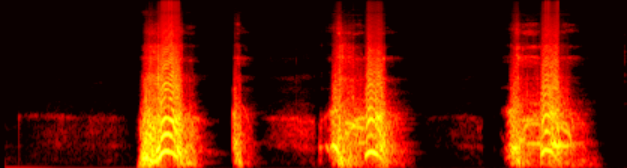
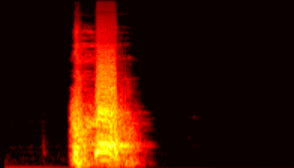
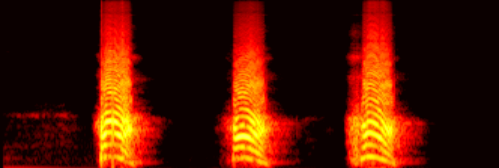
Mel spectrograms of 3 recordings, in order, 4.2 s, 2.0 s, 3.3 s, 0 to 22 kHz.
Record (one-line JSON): {"three_cough_length": "4.2 s", "three_cough_amplitude": 32768, "three_cough_signal_mean_std_ratio": 0.46, "cough_length": "2.0 s", "cough_amplitude": 32767, "cough_signal_mean_std_ratio": 0.36, "exhalation_length": "3.3 s", "exhalation_amplitude": 32768, "exhalation_signal_mean_std_ratio": 0.44, "survey_phase": "beta (2021-08-13 to 2022-03-07)", "age": "65+", "gender": "Male", "wearing_mask": "No", "symptom_none": true, "symptom_onset": "4 days", "smoker_status": "Never smoked", "respiratory_condition_asthma": false, "respiratory_condition_other": false, "recruitment_source": "REACT", "submission_delay": "2 days", "covid_test_result": "Negative", "covid_test_method": "RT-qPCR"}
